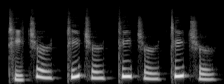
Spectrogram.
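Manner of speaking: high, loud sung-out bird call; shrill bird call. A narrator's reading. Narrator imitating the oven bird, high and loud. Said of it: "with a shrill".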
